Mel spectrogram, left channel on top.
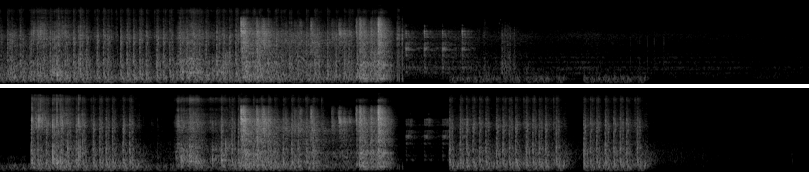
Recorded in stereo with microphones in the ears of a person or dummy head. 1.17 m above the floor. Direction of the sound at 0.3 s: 30° right (ahead or behind).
